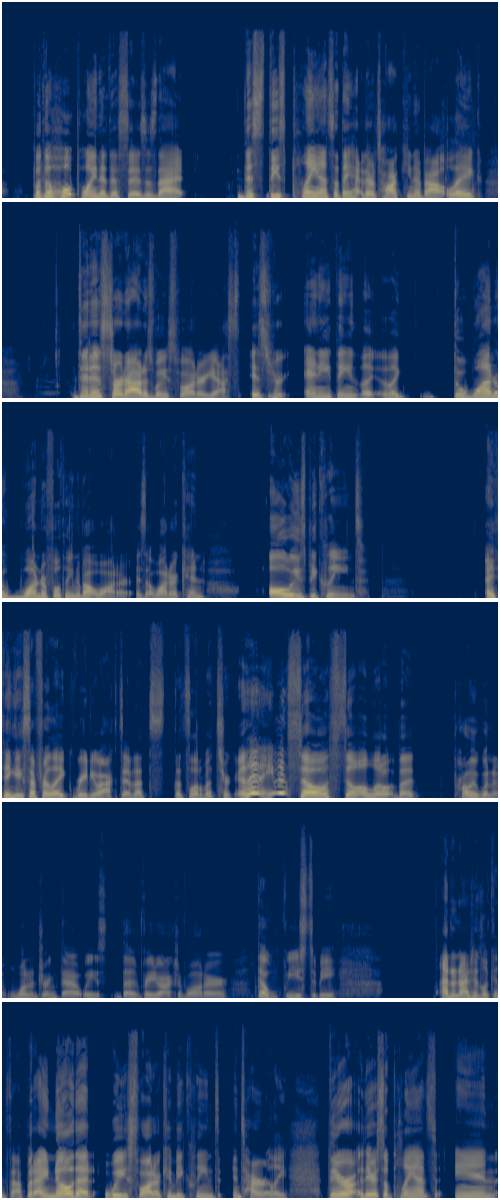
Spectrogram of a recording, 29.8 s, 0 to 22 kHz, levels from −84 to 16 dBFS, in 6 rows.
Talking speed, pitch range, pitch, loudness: 200 wpm, 205-295 Hz, 240 Hz, -24 LUFS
